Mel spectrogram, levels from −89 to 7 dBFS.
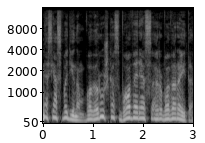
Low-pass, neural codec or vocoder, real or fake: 14.4 kHz; none; real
